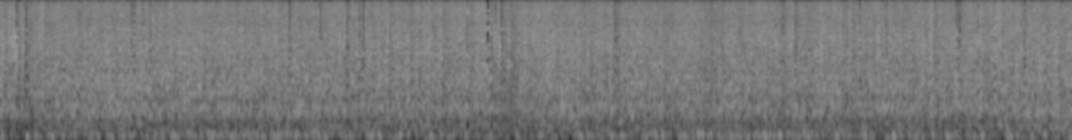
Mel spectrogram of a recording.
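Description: Watermill: water pouring and splashing over a turning water wheel, a steady rushing with a churning low rumble underneath.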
